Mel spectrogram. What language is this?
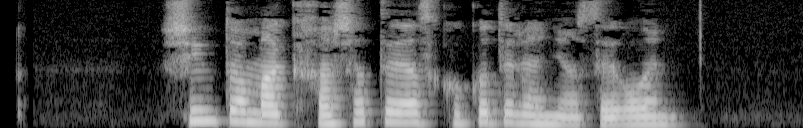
Basque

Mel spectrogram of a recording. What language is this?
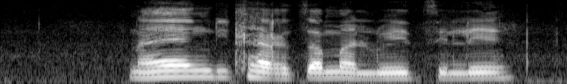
Tswana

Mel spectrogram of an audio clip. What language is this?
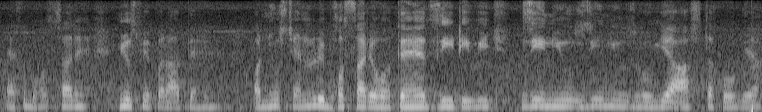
Urdu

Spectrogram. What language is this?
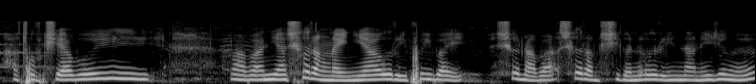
Bodo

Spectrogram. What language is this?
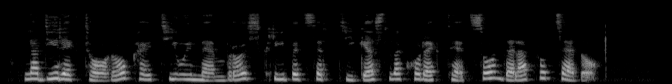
Esperanto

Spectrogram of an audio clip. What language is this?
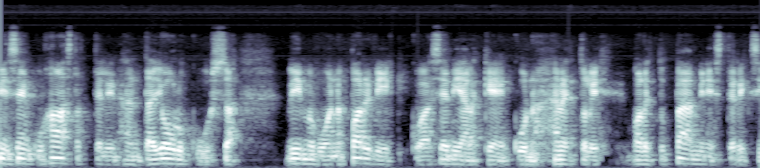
Finnish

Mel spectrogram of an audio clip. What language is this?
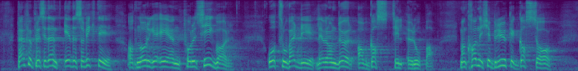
Norwegian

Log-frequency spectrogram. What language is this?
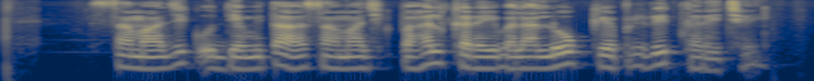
Maithili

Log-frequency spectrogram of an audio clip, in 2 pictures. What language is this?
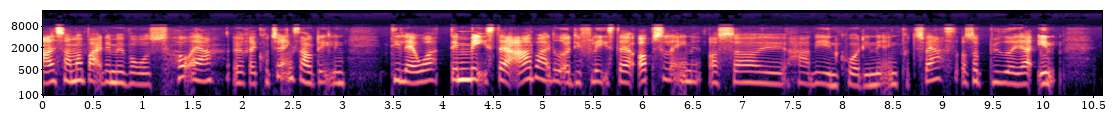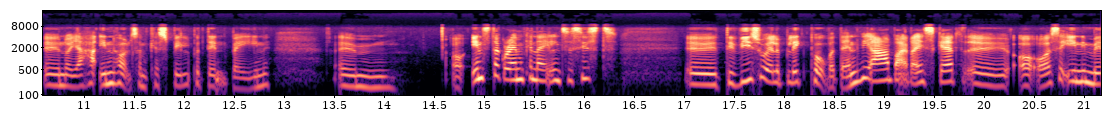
Danish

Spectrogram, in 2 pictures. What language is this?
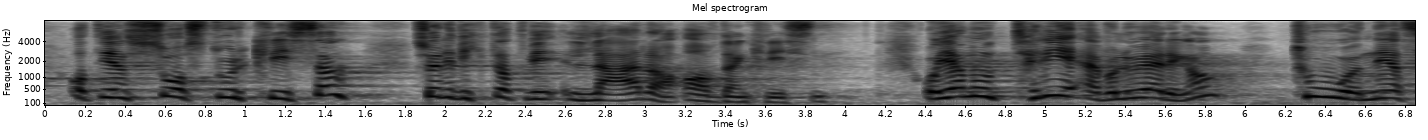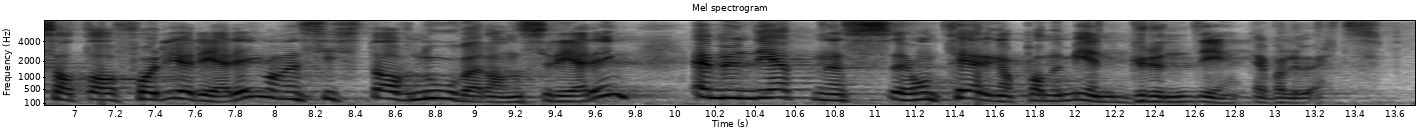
Norwegian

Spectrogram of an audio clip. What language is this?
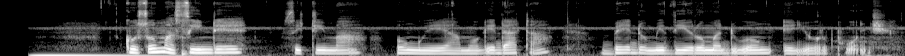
Luo (Kenya and Tanzania)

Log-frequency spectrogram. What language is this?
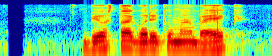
Nepali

